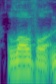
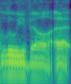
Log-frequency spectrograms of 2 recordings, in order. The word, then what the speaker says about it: Louisville: And I appreciate you using the correct pronunciation as Louisville, not Louisville. My dad's side is from Louisville, and there's a lot of, you know, a lot of distinction there depending on where you're from.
